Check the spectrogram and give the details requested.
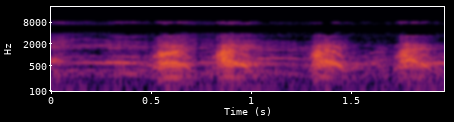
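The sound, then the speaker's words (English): A dog aboard a ship barks four times in a steady, evenly spaced rhythm, each bark short and fairly loud, over a low background hum. “Get that dog below deck out of the way!”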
